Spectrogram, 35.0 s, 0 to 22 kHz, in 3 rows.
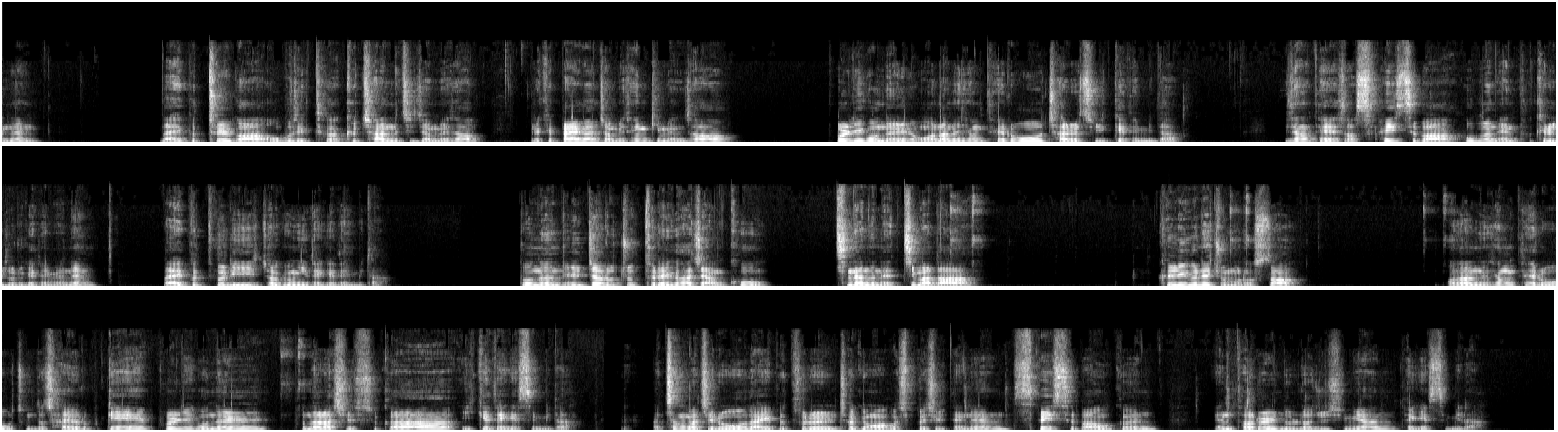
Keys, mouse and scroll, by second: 13.6 middle click.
